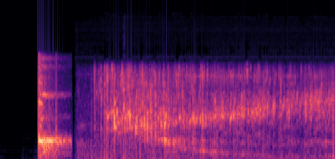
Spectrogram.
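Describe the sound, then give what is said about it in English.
A sharp glassy clink rings out, then a steady fizzing pour of champagne into a glass carries on clear for a few seconds, with no one speaking. “Tim Tebow pouring champagne in his Florida boxers”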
